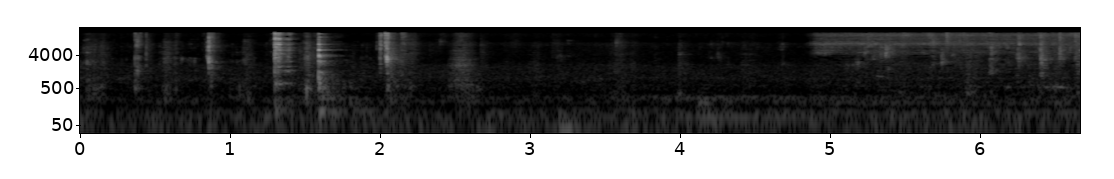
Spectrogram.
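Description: Faint chewing of a crispy battered orange-chicken piece, with about half a dozen sharp clicks in the first three seconds, among them a metal spoon set down in a ceramic bowl. A faint steady hiss comes in about five seconds in.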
